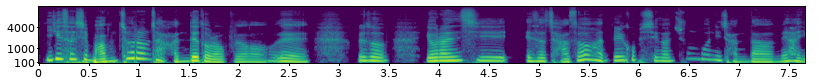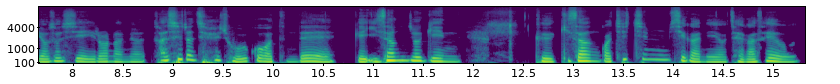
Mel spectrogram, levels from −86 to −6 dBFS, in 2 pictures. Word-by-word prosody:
이게 335 +6 +5
사실 330 0 +1
마음처럼 330 - +3
잘 225 - 0
안 175 +1 -1
되더라고요. 165 -4 +2
예. 180 -4 +1 0.5
그래서 235 -2 +1 0.4
11:00 225 0 +3 0.2
에서 205 -1 +1
자서 195 - -1
한 240 -6 0
7 250 +3 -1
시간 215 -2 -4
충분히 320 0 -10
잔 165 -9 -8
다음에 165 0 -2
한 205 -3 0
6:00 190 +3 -2
에 - - +1
일어나면 160 -1 -4
사실은 270 +4 +1
제일 260 - -3
좋을 185 -6 -1
것 195 - -1
같은데 175 0 -1 0.2
그게 170 - +2
이상적인 205 -3 +3 0.8
그 185 -2 +3
기상과 195 -1 +2
취침 310 - -7
시간이에요 165 - -1
제가 160 -1 -1
세운. 170 -5 0
200 Hz, 280 characters per minute, -23 LUFS, 170-235 Hz, 0.8 s, 이게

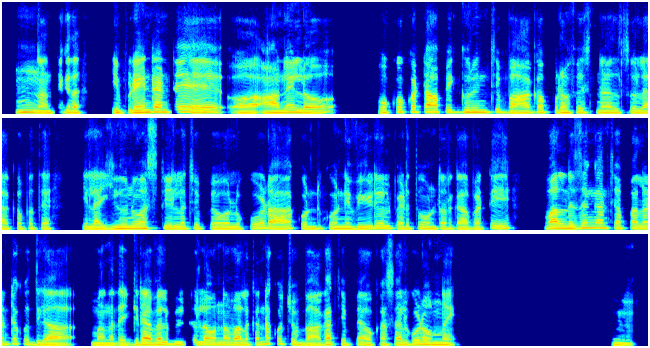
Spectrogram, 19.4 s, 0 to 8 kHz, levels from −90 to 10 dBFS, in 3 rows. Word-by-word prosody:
హ్మ్. 160 -1 +2
అంతే 130 +7 -3
కద. 130 -1 +4 0.4
ఇప్పుడేంటంటే 165 +8 +4 0.6
ఆహ్, 125 -1 +3 0.2
ఆన్లైన్‌లో 140 -1 +3 0.7
ఒక్కొక్క 170 +6 -3
టాపిక్ 165 -1 +3
గురించి 160 +1 +1 0.2
బాగా 140 +5 +2
ప్రొఫెషనల్స్ 135 -1 -2
లాకపోతే 125 0 -4 0.4
ఇలా 120 -1 +1 0.2
యూనివర్సిటీలో 150 0 +1
చెప్పేవాళ్ళు 130 -1 -2
కూడా 155 -3 +2 0.2
కొన్ని 140 -1 -3
కొన్ని 140 -1 +1
వీడియోలు 155 +3 0
పెడుతూ 135 +2 -4
ఉంటారు 130 -1 -3
కాబట్టి, 125 +7 -2 0.5
వాళ్ళు 160 0 +5
నిజంగానే 185 +2 0
చెప్పాలంటే 155 +1 -1
కొద్దిగా 130 -6 +1 0.4
మన 115 -1 0
దెగ్గర 115 +7 -1
అవైలబిలిటీలో 150 +1 0
ఉన్న 145 0 0
వాళ్ళకన్నా 140 +7 0
కొంచెం 170 -5 -4
బాగా 115 +6 +2
చెప్పే 135 +3 -5
అవకాశాలు 140 +2 -2
కూడా 160 0 +3
ఉన్నాయి. 135 -3 +1 1.6
హ్మ్. 115 -2 -3
140 Hz, 120 wpm, -24 LUFS, 130-155 Hz, 1.6 s, వాళ్ళు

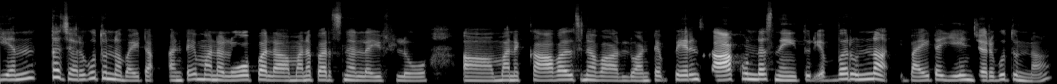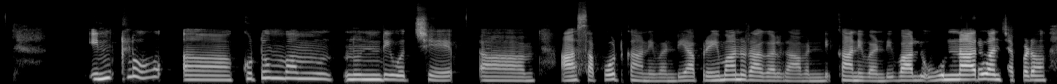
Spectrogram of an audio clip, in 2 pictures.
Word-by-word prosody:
ఎంత 285 +7 -4 0.2
జరుగుతున్న 245 +3 -1
బయట, 180 +1 -5 0.3
అంటే 190 +3 -4 0.2
మన 215 -2 +1 0.2
లోపల 210 0 +2 0.2
మన 190 +2 0
పర్సనల్ 195 -1 -2
లైఫ్‌లో 180 -1 -7 0.5
ఆహ్, 175 -1 -2
మనకు 195 0 -2
కావాల్సిన 210 +2 +2
వాళ్ళు 180 0 -3
అంటే 180 +3 -4 0.2
పేరెంట్స్ 225 +2 +1
కాకుండా 235 +3 +7
స్నేహితులు. 195 -1 -2
ఎవరున్నా, 240 +4 +2 0.3
బయట 190 +4 -2 0.2
ఏం 215 - +2
జరుగుతున్నా 190 -5 -2 1.2
ఇంట్లో 315 +6 +1 0.5
ఆహ్, 210 -1 0 0.2
కుటుంబం 290 -1 0 0.5
నుండి 225 0 +3
వచ్చే 200 0 -2 0.5
ఆహ్, 185 - -1 0.3
హ్మ్, 175 - -7 0.4
ఆ - - +6 0.2
సపోర్ట్ 225 +4 -1
కానివ్వండి 165 -1 -6
ఆ - - -6
ప్రేమానురాగాలు 195 -3 0
కావండి 160 +1 -7
కానివ్వండి 175 -3 -1
వాళ్ళు 185 +1 +1 0.2
ఉన్నారు 225 +2 +8
అని 225 - -1
చెప్పడం, 205 0 +1
205 Hz, 110 wpm, -22 LUFS, 185-225 Hz, 1.2 s, ఉన్నారు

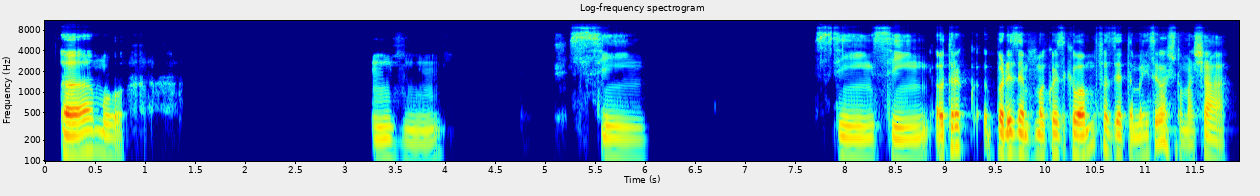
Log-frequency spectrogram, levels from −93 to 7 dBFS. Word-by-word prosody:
Amo. 120 0 +5 2.5
Uhum. 95 -3 -10 1.2
Sim. 105 -2 -8 1.7
Sim, 110 -1 -5
sim. 105 -1 -5
Outra 160 +7 +4
co 160 - -12
por 125 - +4
exemplo, 125 -3 +3
uma 115 - 0
coisa 125 -2 -2
que - - -15
eu 120 - +9
amo 115 - +5
fazer 120 - -1
também 115 +1 -5
você - - -2
gosta 95 - -1
de - - -16
tomar 90 -1 -7
chá? - - 0
110 Hz, 105 wpm, -23 LUFS, 105-120 Hz, 2.5 s, eu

